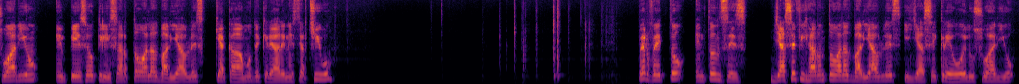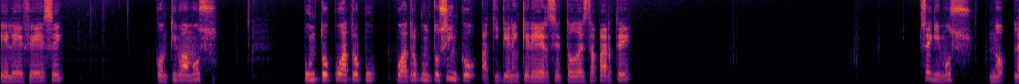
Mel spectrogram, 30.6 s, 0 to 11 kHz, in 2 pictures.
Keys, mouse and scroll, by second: 0.0 click, 4.9 right click, 6.3 click, 7.6 Tab, 7.8 Right, 8.2 Return, 12.9-13.5 scroll up 1, 13.5-15.3 scroll up 1, 16.5 click, 24.0 scroll down 1, 24.6-25.2 scroll down 1, 25.5-26.1 scroll up 1, 26.1 scroll up 1, 26.9-27.2 scroll down 2, 28.0 scroll up 2, 29.6 click, 30.2 click.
